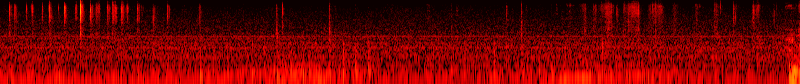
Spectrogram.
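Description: Faint, quick clicks and crackles of a thin tool jabbing through plastic wrap into clay to texture it like skin, mostly in the first two seconds. After that it is mostly quiet with a few scattered ticks, and a light crinkling of the plastic near the end.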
